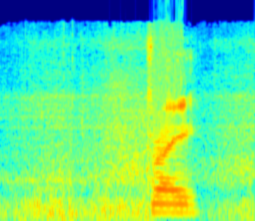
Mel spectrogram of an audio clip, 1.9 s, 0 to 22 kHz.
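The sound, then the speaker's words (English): A 2019 Honda NC750X motorcycle engine downshifting under braking gives a brief, rising rev blip over steady wind rumble, then drops back to the low road roar. “Look, is it going to kick down for me as well? Waiting for it to go down a few gears. Not going to, is it? There you go, bit of braking.”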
